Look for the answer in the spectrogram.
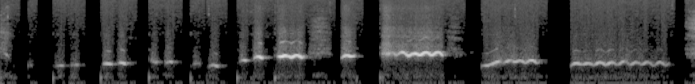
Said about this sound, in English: I think I'm going to whistle the theme tune just just to sort of have a little you, interlude. Yeah.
